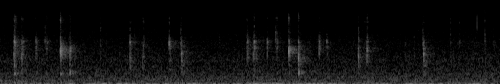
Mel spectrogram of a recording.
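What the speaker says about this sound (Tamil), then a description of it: "ஸோ வேகமாக இதை டைப் பண்ணிக்கலாம்." Quick typing on a computer keyboard while entering data into a Microsoft Access form, with light, irregular key clicks in short bursts, faint and close, no speech.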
